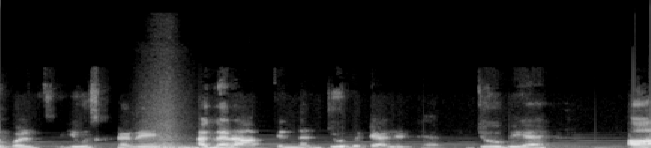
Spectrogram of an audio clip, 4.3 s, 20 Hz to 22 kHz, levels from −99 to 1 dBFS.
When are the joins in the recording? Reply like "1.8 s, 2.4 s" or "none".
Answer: 1.3 s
